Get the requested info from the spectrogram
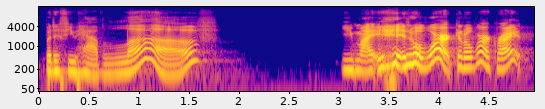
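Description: A young woman giving a children's message in a church sanctuary, animated and encouraging, asking questions into a handheld microphone. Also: mid-range voice, takes it slowly. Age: young adult. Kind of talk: children's sermon, interactive talk. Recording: reverberant church hall, live PA.

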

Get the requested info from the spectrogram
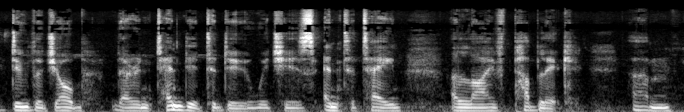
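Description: An older British man in his sixties with a fairly low voice talks casually to camera. His delivery is chatty and reflective, with some hesitancy. He is recorded on a phone in the open air, with faint ambient noise around him. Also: a bit bright. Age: 60s. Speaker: vlogger. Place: outdoors in a village churchyard. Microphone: phone on selfie-stick tripod, about arm's length.

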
